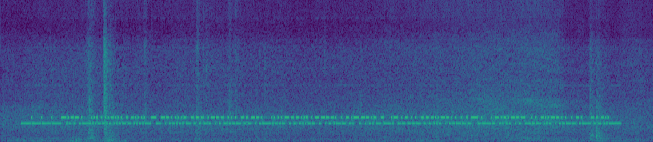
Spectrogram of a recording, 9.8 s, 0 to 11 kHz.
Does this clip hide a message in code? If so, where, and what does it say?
Yes: RTTY (50 baud, 450 Hz shift) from 0.3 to 9.3 s, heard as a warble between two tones, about 1700 Hz centre, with room echo and street noise. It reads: YJRQRXO JBIC C0 FAIYA GUE BVZW84 15AD M4 7PR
